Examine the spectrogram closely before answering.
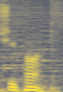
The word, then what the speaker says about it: XPeng: car that can fly the company calls it Spang pronounced chipan the vehicle can fly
